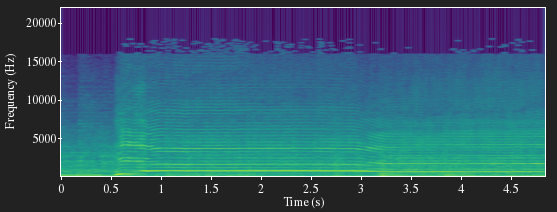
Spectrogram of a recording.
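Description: audience shouting and clapping

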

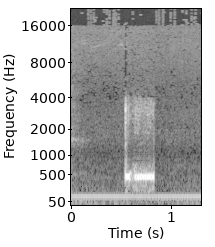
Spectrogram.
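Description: telephone dialing tones

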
